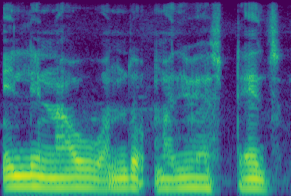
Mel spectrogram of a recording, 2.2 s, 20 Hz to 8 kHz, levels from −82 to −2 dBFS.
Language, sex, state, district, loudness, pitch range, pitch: Kannada, male, Karnataka, Koppal, -15 LUFS, 100-105 Hz, 105 Hz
